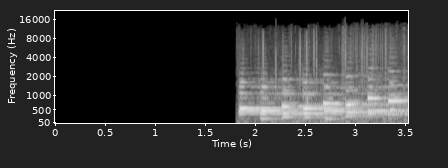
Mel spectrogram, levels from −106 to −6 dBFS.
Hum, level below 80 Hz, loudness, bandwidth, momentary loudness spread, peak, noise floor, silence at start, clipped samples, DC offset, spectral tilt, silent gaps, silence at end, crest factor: none; -56 dBFS; -23 LUFS; 13 kHz; 2 LU; -8 dBFS; under -90 dBFS; 1.8 s; under 0.1%; under 0.1%; -5 dB/octave; none; 0 s; 18 dB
